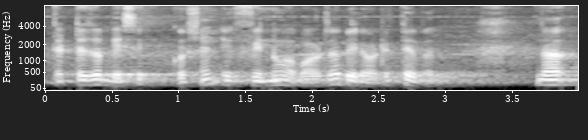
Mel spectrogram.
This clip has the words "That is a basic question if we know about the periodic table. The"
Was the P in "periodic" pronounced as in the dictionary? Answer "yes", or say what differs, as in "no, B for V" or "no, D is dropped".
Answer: no, B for P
